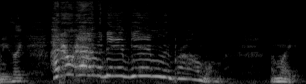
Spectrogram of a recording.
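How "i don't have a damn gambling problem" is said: much higher, exasperated denial; indignant denial. Retold or imitated. Boss denying a gambling problem on the phone, indignant. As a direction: protest it in a put-on high voice.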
